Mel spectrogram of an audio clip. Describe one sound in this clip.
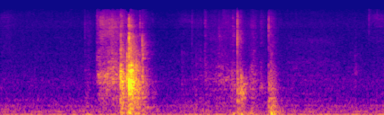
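A baking dish scrapes across a countertop.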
